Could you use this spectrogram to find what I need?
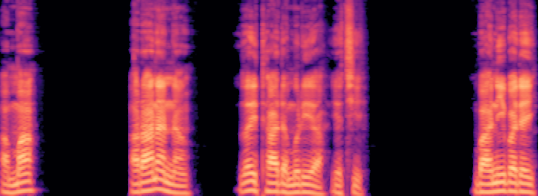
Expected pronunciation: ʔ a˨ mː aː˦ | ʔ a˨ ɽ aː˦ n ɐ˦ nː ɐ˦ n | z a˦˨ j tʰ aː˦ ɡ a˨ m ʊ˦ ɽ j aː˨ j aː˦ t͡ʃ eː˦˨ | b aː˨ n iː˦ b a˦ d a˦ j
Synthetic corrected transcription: ʔ a˨ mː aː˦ | ʔ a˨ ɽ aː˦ n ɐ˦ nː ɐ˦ n | z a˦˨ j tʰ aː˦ d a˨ m ʊ˦ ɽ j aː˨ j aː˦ t͡ʃ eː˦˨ | b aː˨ n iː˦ b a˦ d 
